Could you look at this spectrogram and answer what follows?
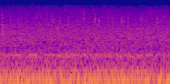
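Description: Steady rain keeps up an even, constant patter over a low rumble, with no breaks and no voices.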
